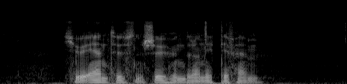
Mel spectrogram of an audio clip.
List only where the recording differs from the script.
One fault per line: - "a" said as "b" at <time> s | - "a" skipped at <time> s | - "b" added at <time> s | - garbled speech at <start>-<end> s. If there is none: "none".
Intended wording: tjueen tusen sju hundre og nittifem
none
